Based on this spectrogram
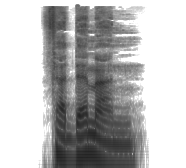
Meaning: to fade
- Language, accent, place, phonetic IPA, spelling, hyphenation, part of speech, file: German, Germany, Berlin, [fɛɐ̯ˈdɛmɐn], verdämmern, ver‧däm‧mern, verb, De-verdämmern.ogg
